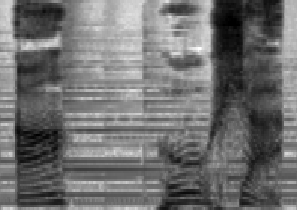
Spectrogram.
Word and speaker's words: Yahusha: Se pronuncia Yahusha.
